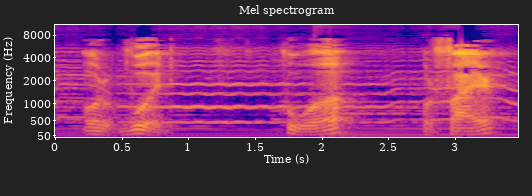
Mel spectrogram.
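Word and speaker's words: 火: Now, let's take a look at the pronunciation. The 5 faces are Mu, or wood, Huo, or fire, Tu, earth, Ting, metal, and Shui, or water.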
